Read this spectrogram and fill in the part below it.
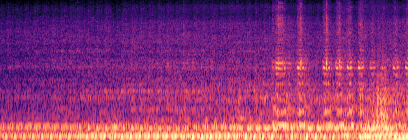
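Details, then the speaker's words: JDM turbo Miata in neutral after first successful start, exhaust unfinished; raspy engine climbs smoothly through a free rev with even firing, then a faint turbo hiss joins in: healthy rev. "Oh, you can hear the turbo. That sounds sick."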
